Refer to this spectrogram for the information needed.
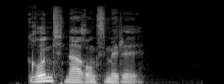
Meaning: basic food or drink; staple; a substance that is central to a given society's sustentation (e.g. bread, beer, fish, etc.)
- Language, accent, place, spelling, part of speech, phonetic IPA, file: German, Germany, Berlin, Grundnahrungsmittel, noun, [ˈɡʁʊntnaːʁʊŋsˌmɪtl̩], De-Grundnahrungsmittel.ogg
